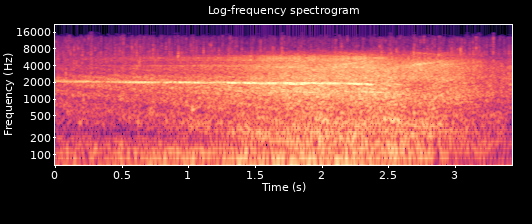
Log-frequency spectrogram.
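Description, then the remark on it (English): A steady, roaring airplane jet engine drone, made as a repeating sound-effect loop, with a thin high whine running through it, holding at a constant loud level with a slight swell in the middle, no voices present. “Sound effects designers for games or movies may decide to create a loop of a jet engine, which they can then repeat for as long as the airplane is either in flight or on the runway.”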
